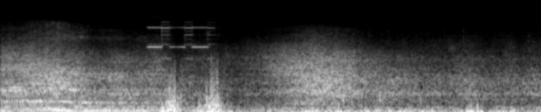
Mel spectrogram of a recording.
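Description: Another car drives past close by and fades.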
